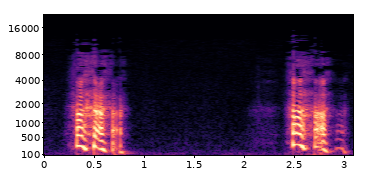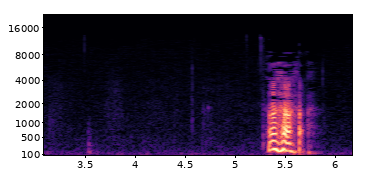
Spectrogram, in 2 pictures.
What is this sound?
A young man laughing "Ha ha ha" in a weak style that could sound fake, sarcastic or lame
